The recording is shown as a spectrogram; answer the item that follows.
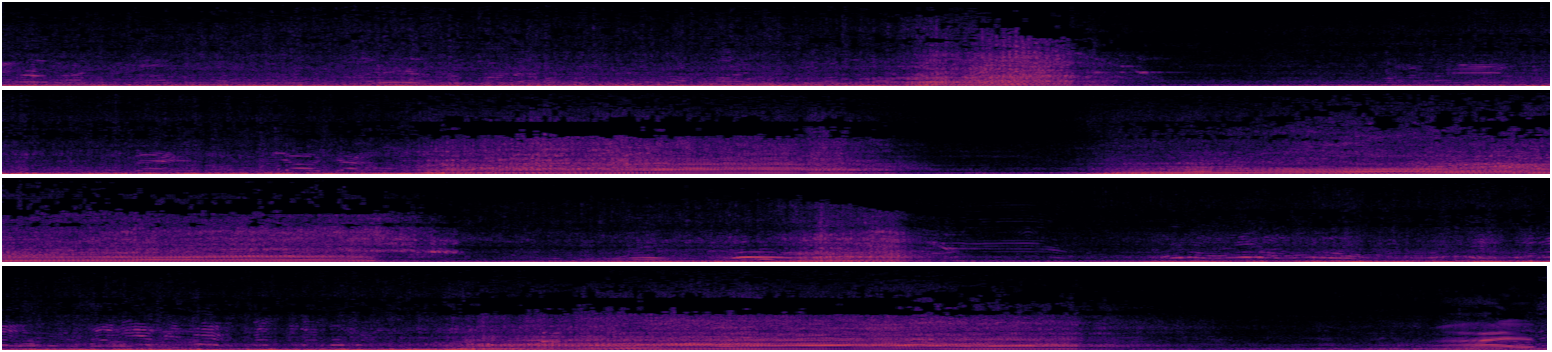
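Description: Box Chevy's engine revving hard about five times, each rev climbing and falling back, with a deep steady rumble from the idling engine between the revs. The rear tyres are spinning in a smoky burnout.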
